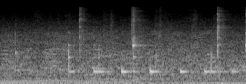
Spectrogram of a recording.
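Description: Wooden pestle pounding papaya salad in a clay mortar: quick, evenly spaced knocks, about four a second, each with a short hollow ring, starting about a second in. Market crowd noise runs underneath.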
